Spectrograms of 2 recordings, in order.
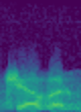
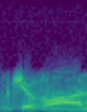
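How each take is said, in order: First: The stress is on the first syllable. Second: The stress is on the second syllable. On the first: The speaker calls it right. "He said like Kevin" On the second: The speaker calls it wrong. "put the F accent in the wrong section of it"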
